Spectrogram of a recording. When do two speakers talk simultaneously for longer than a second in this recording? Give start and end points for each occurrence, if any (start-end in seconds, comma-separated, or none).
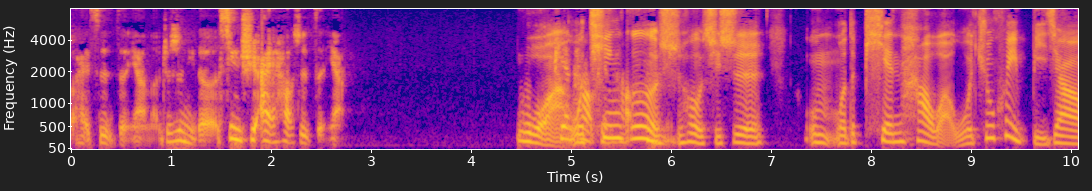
4.8-6.1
